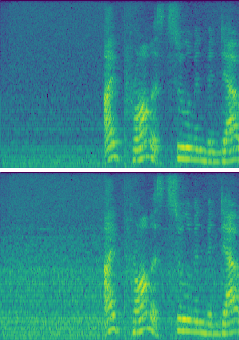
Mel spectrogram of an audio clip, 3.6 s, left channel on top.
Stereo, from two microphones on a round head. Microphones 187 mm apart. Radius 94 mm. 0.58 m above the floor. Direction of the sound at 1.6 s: 5° left (ahead or behind).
